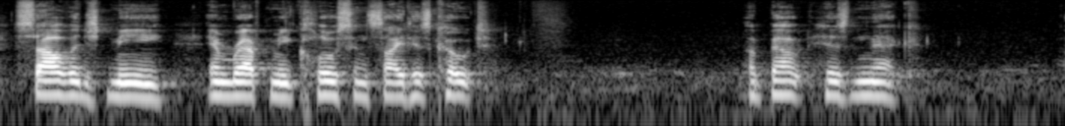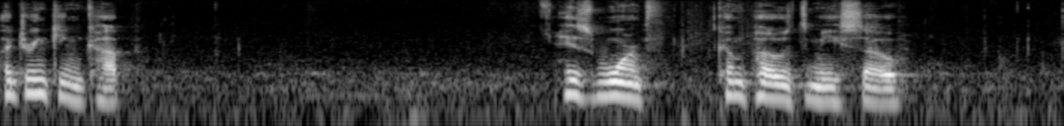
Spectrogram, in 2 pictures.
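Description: A man reads aloud calmly into a microphone, with pauses.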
